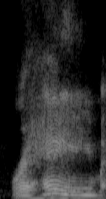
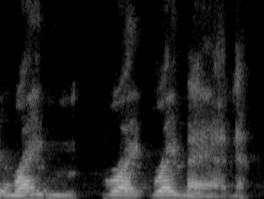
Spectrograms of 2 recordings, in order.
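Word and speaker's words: Raimann: The tackle with a first-round grade from Central Michigan, Bernard Raheem, has gone. He slides. I'm saying his name wrong. It's like Rayman is gone to the Colts.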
